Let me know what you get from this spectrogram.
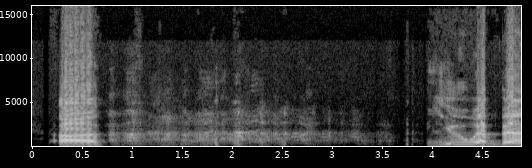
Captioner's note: audience laugh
